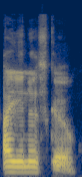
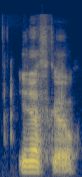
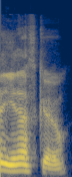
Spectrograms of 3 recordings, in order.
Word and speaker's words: Ionescu: It's also pronounced, it's Sabrina Ionescu. UNESCO. I can't pronounce my own name right, so I it's Ionescu? Ionescu. Sabrina UNESCO. Yeah, it's okay. One more time. Sabrina Ionescu.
